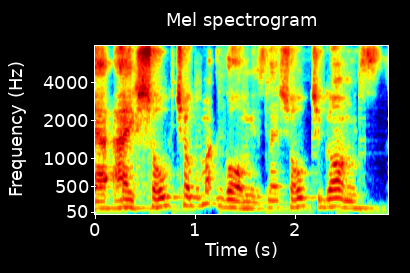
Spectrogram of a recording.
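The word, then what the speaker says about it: Xochitl Gomez: Shout Gomes. Que assim se pronuncia o nome dela. Shout Gomes.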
